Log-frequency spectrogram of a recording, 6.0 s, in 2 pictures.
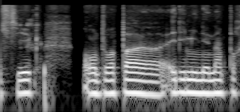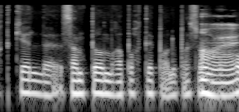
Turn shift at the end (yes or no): yes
